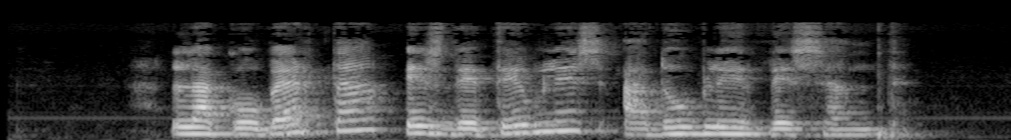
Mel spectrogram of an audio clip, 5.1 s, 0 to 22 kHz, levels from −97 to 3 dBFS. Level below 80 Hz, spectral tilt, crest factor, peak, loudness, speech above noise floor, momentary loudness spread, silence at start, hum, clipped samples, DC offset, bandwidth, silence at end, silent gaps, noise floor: -62 dBFS; -5.5 dB/octave; 18 dB; -4 dBFS; -21 LUFS; 47 dB; 12 LU; 0.85 s; none; under 0.1%; under 0.1%; 11.5 kHz; 0.5 s; none; -68 dBFS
